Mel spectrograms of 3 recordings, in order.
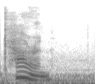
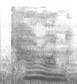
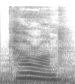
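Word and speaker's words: Charon: it's just as you described it only your pronunciation is a little off the name you heard wasn't karen it was c h r as in caron the ferryman of the dead karon who in exchange for the right coin helps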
